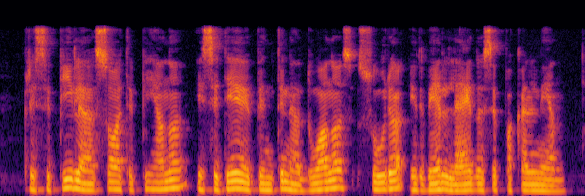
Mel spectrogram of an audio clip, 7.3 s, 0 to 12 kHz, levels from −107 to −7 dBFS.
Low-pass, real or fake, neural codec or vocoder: 7.2 kHz; real; none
